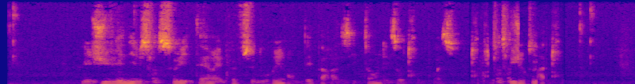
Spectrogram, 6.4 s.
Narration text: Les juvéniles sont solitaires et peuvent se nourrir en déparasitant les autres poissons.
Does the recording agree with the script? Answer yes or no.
no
